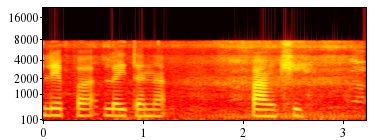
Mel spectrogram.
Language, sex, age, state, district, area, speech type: Manipuri, female, 45-60, Manipur, Churachandpur, urban, read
